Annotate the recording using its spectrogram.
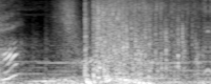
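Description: Cartoon crash sound effect of a wall being smashed through: a sudden loud shattering crash about a second in that trails off, over background music.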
